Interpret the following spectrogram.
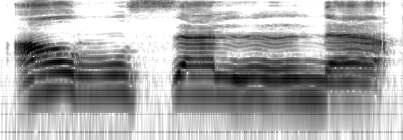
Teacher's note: Hamzah bari atas, ra mati tetapi tebal. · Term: ra tebal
